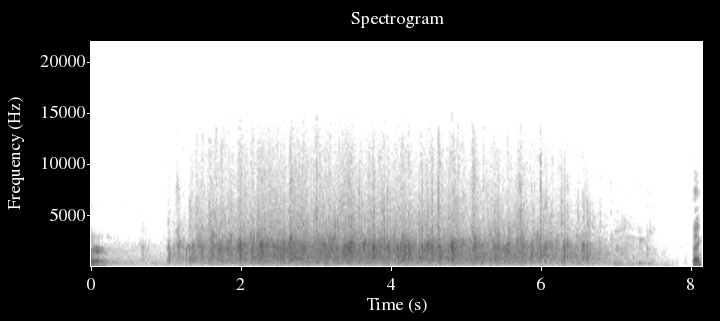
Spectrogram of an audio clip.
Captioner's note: applause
